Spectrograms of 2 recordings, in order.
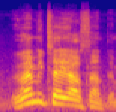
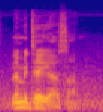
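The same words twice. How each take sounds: First: Said in the usual way. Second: Much softer, dropped low and confidential; hushed aside. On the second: Real, not acted. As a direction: lean in and tell them quietly. Repeats line much softer.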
